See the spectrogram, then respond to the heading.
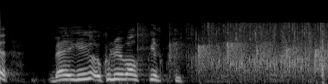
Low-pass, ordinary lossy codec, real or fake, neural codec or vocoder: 7.2 kHz; none; real; none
